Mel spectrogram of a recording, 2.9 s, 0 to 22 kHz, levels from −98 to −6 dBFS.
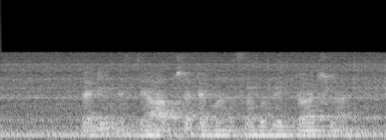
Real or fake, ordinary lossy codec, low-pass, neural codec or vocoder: fake; none; 5.4 kHz; vocoder, 24 kHz, 100 mel bands, Vocos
